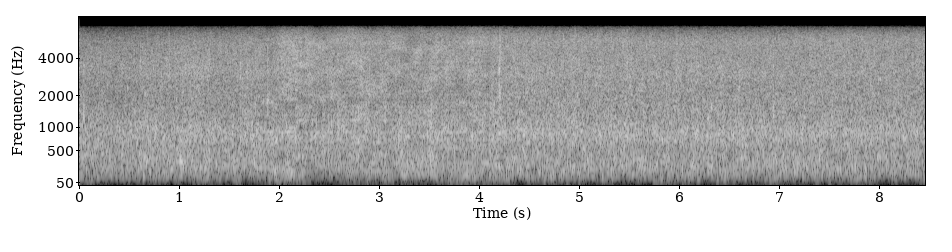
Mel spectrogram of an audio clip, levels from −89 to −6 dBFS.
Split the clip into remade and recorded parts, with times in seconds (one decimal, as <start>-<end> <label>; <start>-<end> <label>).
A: 0.0-1.8 recorded; 1.8-4.1 remade; 4.1-8.5 recorded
